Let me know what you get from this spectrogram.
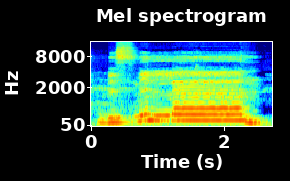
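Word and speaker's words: بسم الله: অর্থাৎ আল্লাহ শব্দের আগে যদি জের থাকে তখন আল্লাহ শব্দের লামটাকে পাতলা করে উচ্চারণ করতে হয়। যেমন বিসমিল্লাহ এটা ল হবে না এটা হবে বিসমিল্লাহ বিসমিল্লাহ লিল্লাহুমমা আল্লাহ শব্দের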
